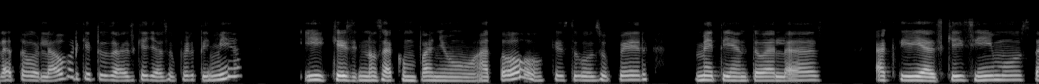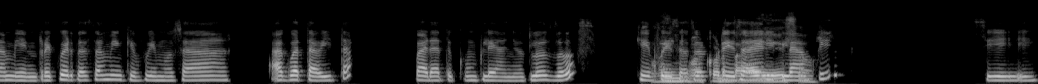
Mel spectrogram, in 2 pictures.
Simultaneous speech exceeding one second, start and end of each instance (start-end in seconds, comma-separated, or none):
16.9-18.5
